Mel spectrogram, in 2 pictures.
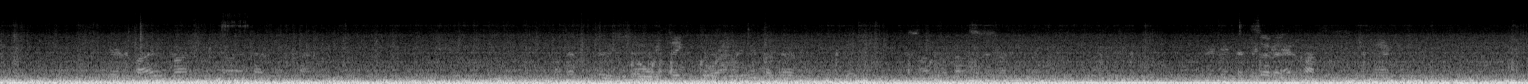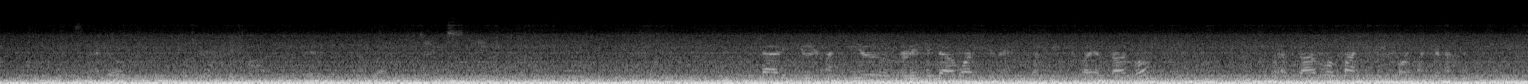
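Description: Steady low rumble in an Airbus airliner's cockpit during the landing rollout just after touchdown: engine, airflow and runway noise as the aircraft rolls along the runway, with faint voices at times.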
